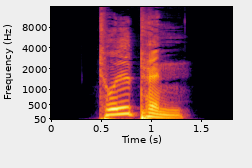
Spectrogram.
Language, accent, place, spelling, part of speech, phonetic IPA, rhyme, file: German, Germany, Berlin, Tulpen, noun, [ˈtʊlpn̩], -ʊlpn̩, De-Tulpen.ogg
- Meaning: plural of Tulpe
